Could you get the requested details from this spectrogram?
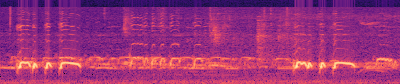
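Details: Silver zebra dove still singing on the ground: a crisp run of three rolling coo notes, a stretch of softer overlapping trills from other doves, then another loud three-note coo run.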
